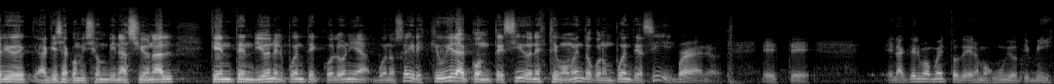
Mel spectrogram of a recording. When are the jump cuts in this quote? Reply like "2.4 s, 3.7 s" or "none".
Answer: 8.7 s

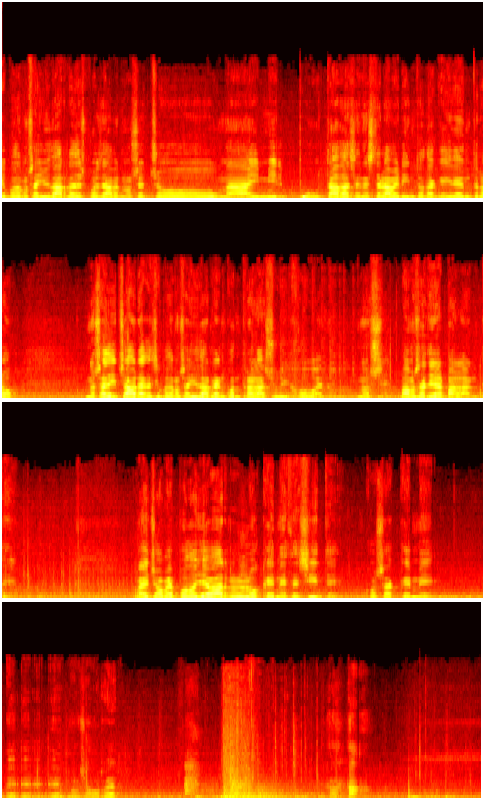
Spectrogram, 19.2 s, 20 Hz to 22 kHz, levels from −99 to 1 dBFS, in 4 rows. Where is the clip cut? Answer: none

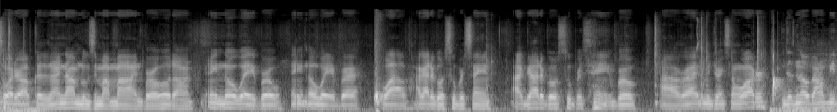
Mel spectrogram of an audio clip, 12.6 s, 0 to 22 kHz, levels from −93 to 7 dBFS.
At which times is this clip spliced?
2.9 s, 4.3 s, 5.5 s, 7.5 s, 9.7 s, 11.6 s

